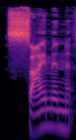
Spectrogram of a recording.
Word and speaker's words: Psymon: They are called Simon Spines. Simon is spelled P-S-Y-M-O-N.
